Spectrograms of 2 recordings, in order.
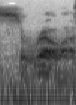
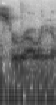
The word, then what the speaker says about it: Sorella: It's Sorella, not Cerelia. There's no I.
